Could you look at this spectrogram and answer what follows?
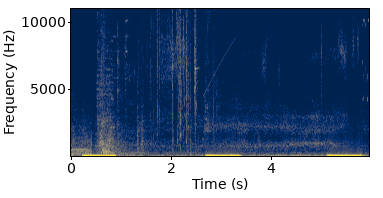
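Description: Slow elevator in the Red Matter video game, a low mechanical rumble with heavy thumping pulses repeating about every two and a half seconds under a continuous whirring drone.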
